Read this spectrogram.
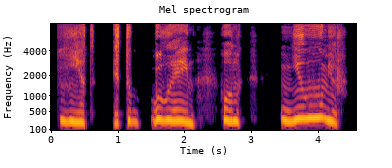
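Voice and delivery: put-on high, tearful child voice; a scared boy near tears; frightened boy. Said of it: "губы дрожали, глаза блестели от слёз".

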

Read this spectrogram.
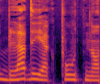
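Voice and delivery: ordinary delivery, nothing marked

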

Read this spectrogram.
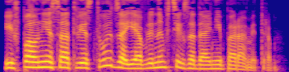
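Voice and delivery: ordinary delivery, nothing marked

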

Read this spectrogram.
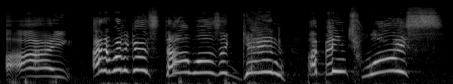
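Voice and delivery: put-on high whiny childish voice; whiny refusal. Wife whining at her husband about another ride, high childish whine.

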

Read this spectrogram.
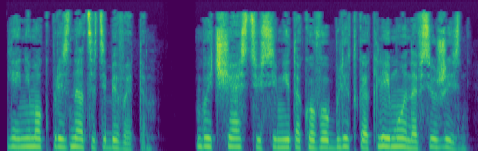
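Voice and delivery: usual speaking voice

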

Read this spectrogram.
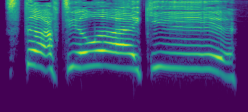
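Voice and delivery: very slow, high drawn-out shout. Acted. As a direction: yell it as the balloon drifts away. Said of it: "крикнул".

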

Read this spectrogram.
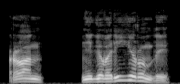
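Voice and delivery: stern fatherly put-down; sharp rebuke. A narrator's reading. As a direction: cut him short like a father. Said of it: "осёк его отец".

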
